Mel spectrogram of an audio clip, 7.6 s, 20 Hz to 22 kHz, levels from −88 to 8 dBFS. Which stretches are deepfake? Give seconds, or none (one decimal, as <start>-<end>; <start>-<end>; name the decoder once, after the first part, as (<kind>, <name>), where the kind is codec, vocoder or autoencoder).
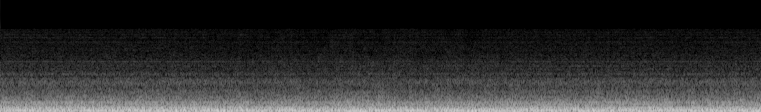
2.4-5.1 (codec, HILCodec)

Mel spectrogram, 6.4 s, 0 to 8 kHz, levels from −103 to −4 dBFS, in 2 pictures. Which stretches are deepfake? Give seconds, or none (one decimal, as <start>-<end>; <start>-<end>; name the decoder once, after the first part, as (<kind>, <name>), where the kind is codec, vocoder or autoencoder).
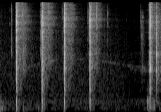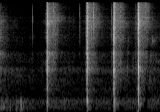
2.6-6.4 (codec, SNAC)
